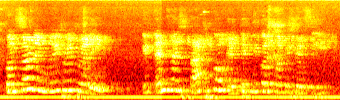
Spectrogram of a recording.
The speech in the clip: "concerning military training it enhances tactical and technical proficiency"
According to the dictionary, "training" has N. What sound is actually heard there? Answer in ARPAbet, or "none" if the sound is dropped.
L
